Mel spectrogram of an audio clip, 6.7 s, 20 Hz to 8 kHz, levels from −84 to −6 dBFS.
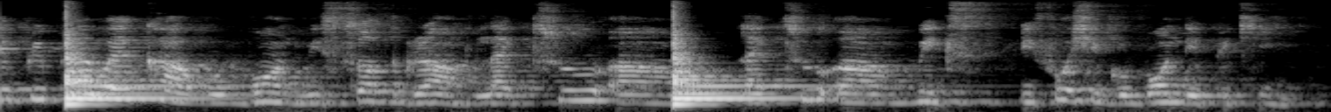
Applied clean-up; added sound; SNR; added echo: none; Snare drum; -5 dB; reverberation time 0.7 s.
